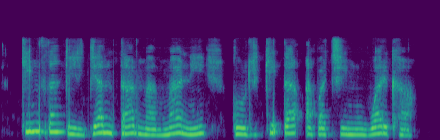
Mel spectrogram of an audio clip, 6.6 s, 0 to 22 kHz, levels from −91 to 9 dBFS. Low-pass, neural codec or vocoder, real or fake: 7.2 kHz; codec, 16 kHz, 4.8 kbps, FACodec; fake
